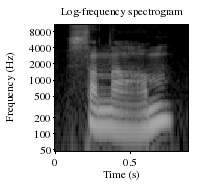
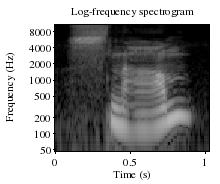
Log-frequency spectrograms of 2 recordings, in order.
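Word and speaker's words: สนาม: Sanam, not snam. If we used gliding cluster, it would be snam. But actually, it is an implicit vowel at that sanam. So here you can hear two syllables. The first one, sa. The second one, nam. Sanam.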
